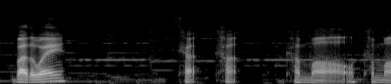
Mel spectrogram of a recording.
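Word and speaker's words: Kamahl: Kamal. How do you even pronounce the H?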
